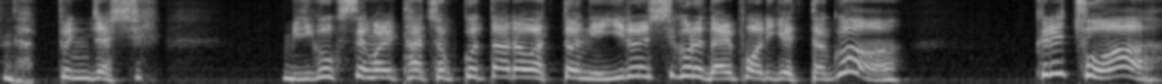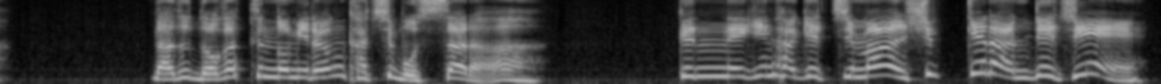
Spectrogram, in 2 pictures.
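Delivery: bitter wife lashing out; hurt, angry wife. Acted. Wife abandoned after leaving America, bitter. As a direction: bite back at him.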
